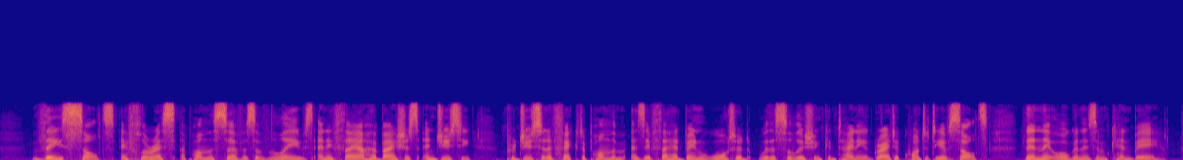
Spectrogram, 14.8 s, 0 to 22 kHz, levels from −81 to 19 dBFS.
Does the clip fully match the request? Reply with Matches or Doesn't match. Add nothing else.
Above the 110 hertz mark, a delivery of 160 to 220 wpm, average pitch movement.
Doesn't match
